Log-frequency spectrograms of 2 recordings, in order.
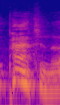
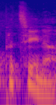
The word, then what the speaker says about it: patina: it patina or patina? I mean... Patina. Patina, Patina is tomato. usual, but when anyone accuses me of mispronouncing anything, I say, yes, you're quite right, it's a rather archaic pronunciation.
